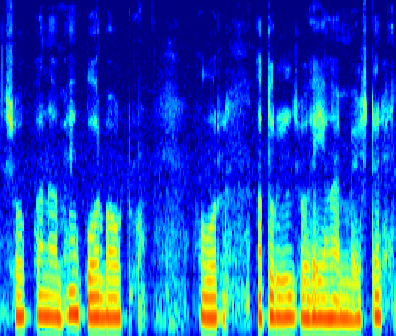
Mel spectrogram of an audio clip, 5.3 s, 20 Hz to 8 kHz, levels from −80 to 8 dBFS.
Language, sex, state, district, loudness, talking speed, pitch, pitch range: Hindi, male, Chhattisgarh, Korba, -15 LUFS, 125 wpm, 135 Hz, 130-140 Hz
